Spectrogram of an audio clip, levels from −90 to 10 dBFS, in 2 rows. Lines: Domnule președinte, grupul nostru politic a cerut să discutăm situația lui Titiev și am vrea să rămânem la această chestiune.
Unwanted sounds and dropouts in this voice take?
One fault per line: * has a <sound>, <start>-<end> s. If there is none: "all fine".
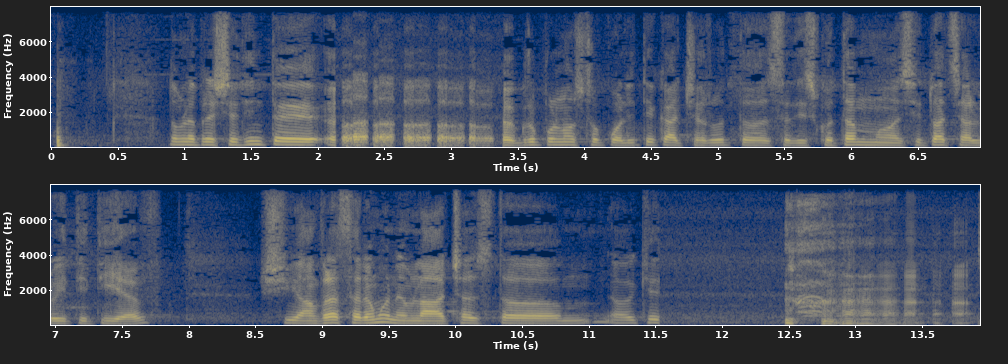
* has a laugh, 2.2-3.3 s
* has a laugh, 12.5-13.9 s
